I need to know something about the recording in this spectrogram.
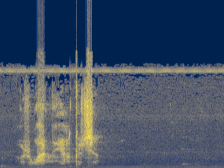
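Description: A woman speaking a short phrase in Hindi into a microphone, from about half a second to two seconds in, over a steady low electrical hum.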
